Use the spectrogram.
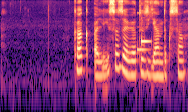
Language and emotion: Russian, neutral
